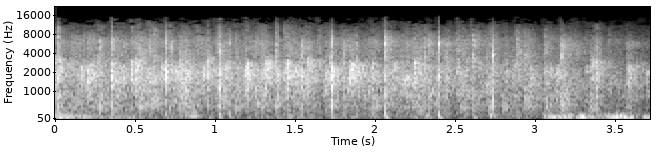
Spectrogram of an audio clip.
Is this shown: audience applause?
yes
